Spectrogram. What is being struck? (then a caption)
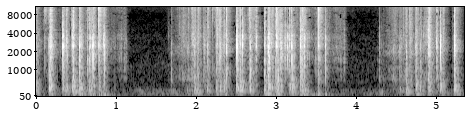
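Empty corrugated cardboard shoe box. Fingernails and then thumbnails scratch the corrugated cardboard floor inside an empty shoe box. Quick, bright, dry scratches and clicks come in three rapid bursts, with short quiet pauses between them and almost no low end.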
